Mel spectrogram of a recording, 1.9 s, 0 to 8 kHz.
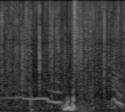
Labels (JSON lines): {"label": "biophony, cascading saw", "recorder": "SoundTrap 600 or HydroMoth"}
